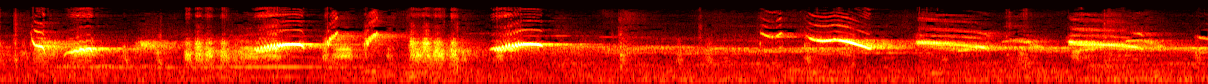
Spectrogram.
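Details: Caged Chinese hwamei in Vietnam, a 'ngũ trường' singer that fans its whole tail, gives loud, spaced whistled phrases with rough buzzy notes between them, and later a wavering high whistle followed by softer trailing notes.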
